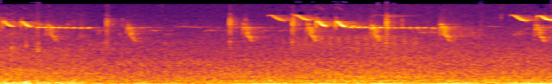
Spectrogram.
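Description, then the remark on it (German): Birds sing outdoors in a garden in a steady stream of high, thin chirps and short trills from several directions. The calls are fairly soft, over a low rumble of wind. “Aber heute sind die Vögel lauter und der Wind.”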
